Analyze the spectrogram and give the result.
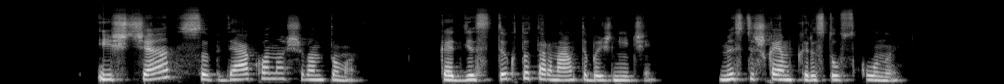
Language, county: Lithuanian, Panevėžys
